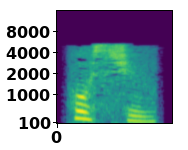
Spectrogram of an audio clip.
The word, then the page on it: horseshoe: ‘hɔ:rs,ʃu:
